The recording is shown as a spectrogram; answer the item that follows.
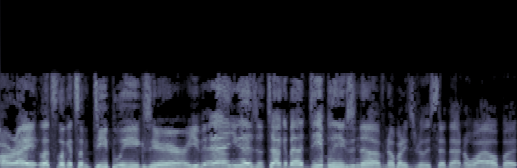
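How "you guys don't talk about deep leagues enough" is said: high, goofy, silly put-on comedic voice. Talking about deep leagues: funny put-on voice. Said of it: "I wanted to do a funny voice, so I did".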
